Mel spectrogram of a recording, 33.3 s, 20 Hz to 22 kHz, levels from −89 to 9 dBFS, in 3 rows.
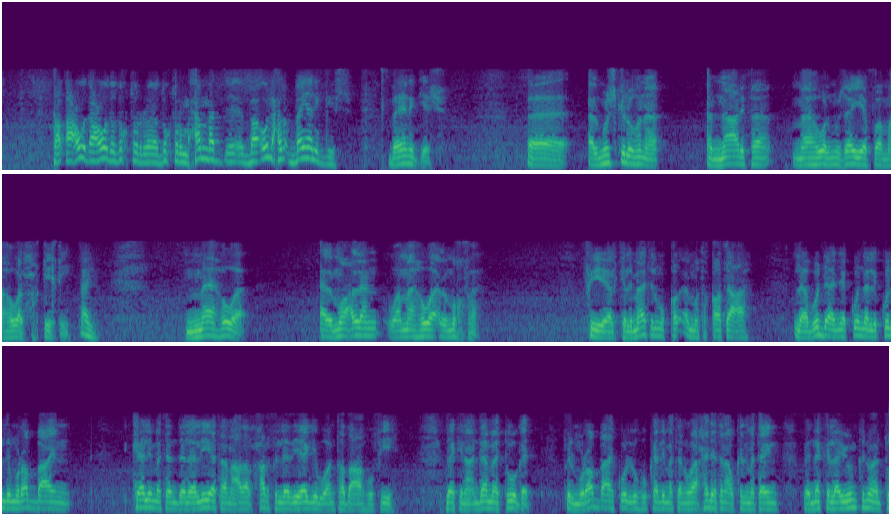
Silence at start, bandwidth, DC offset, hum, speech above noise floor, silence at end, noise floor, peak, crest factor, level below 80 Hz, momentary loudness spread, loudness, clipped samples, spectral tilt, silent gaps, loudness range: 0.35 s; 5.2 kHz; under 0.1%; none; 36 dB; 0 s; -60 dBFS; -10 dBFS; 14 dB; -60 dBFS; 9 LU; -25 LUFS; under 0.1%; -10.5 dB/octave; none; 3 LU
